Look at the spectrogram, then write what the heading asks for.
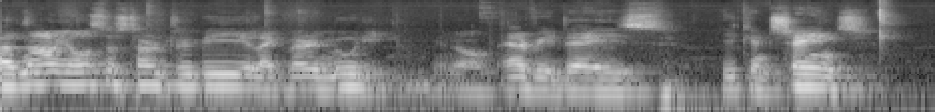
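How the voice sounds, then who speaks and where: Noticeable background noise and audible room echo surround a man speaking at a moderate pace with ordinary pitch variation. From Germany. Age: 30s. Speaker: amateur stand-up comedian. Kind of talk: stand-up. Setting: stage with audience.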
